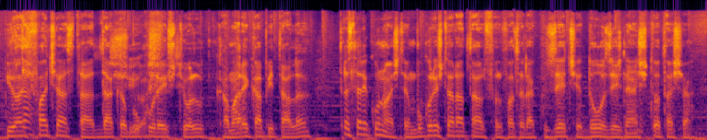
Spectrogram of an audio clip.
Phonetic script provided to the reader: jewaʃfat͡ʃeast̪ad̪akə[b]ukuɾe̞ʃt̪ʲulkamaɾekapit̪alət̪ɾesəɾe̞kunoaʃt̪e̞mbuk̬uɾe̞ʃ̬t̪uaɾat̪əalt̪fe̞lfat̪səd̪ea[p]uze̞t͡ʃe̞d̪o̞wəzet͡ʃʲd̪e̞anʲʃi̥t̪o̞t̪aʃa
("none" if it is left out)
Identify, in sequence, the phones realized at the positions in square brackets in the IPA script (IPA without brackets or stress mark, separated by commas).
b, k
